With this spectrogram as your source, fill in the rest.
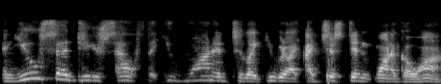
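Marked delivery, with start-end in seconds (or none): none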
